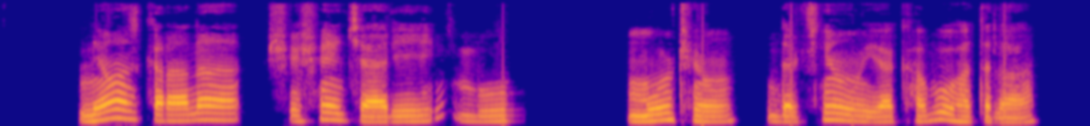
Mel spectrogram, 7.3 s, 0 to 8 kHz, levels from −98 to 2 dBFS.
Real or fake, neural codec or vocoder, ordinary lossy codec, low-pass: real; none; MP3, 48 kbps; 7.2 kHz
